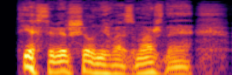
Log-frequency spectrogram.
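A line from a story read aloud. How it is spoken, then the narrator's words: Nervous laugh. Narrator (Russian): он нервно рассмеялся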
